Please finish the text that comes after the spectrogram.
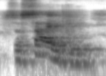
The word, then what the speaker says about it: society: Social and society. Society. The pronunciation is society. Here, the O will not be pronounced. We will have to pronounce sir.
